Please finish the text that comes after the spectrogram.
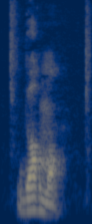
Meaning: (adjective) 1. dormant 2. asleep; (verb) present participle of dormir
- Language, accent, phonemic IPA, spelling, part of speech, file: French, France, /dɔʁ.mɑ̃/, dormant, adjective / verb, LL-Q150 (fra)-dormant.wav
